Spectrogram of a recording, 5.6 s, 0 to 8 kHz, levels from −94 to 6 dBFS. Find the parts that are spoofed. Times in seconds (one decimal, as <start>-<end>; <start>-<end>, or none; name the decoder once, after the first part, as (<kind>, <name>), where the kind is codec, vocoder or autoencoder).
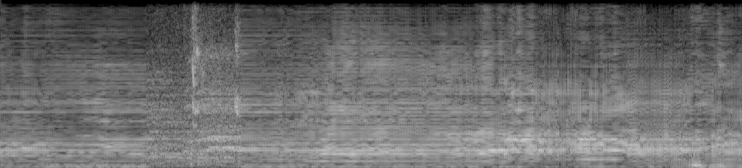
0.0-1.1 (vocoder, HiFi-GAN); 1.8-5.6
